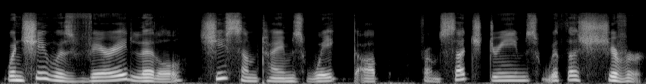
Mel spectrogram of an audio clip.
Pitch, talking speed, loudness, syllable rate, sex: 175 Hz, 140 wpm, -18 LUFS, 3.7 syllables/s, female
